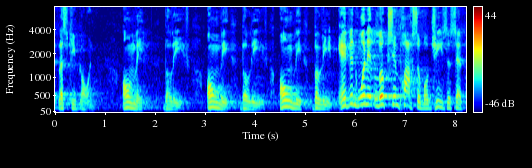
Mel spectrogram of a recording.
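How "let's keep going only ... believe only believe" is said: soft, low, calm encouragement; quietly steady a grieving father; gentle reassurance. Retold or imitated. Jesus reassuring Jairus about his daughter, soft and calm. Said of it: "But Jesus says".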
